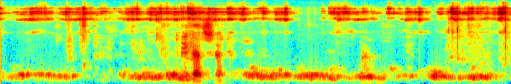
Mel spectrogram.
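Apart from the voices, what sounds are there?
pigeons cooing, Reghdar and Madras breeding pair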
